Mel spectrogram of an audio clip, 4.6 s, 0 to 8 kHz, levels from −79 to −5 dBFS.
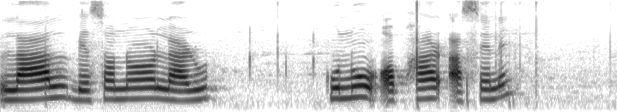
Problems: constant background noise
